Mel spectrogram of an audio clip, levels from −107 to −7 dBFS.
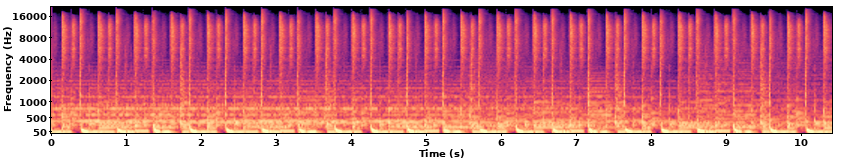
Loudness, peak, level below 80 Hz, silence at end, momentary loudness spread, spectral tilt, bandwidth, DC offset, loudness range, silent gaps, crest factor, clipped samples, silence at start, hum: -13 LUFS; 0 dBFS; -14 dBFS; 0 s; 2 LU; -5 dB/octave; over 20 kHz; under 0.1%; 1 LU; none; 10 dB; under 0.1%; 0 s; none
